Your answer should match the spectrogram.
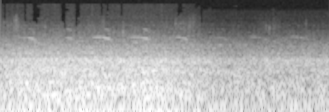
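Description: Outdoor city ambience: a steady low rumble, with faint bird chirps repeating about four times a second that fade out after a second and a half.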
